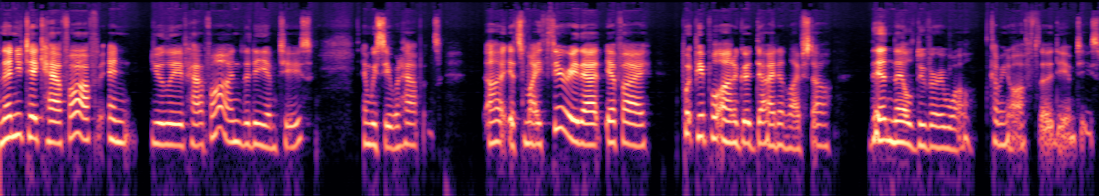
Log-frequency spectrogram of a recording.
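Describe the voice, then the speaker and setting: A woman talks at a medium pitch with ordinary pitch variation. Her pace is moderate and the background is quiet. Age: 60s. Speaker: physician and researcher. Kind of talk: interview. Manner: halting, with many fillers.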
